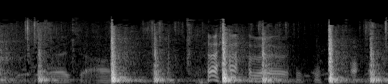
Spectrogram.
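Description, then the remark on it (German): Three heavy, sharp blows strike very sturdy window glass about a second apart as emergency responders smash in a window to reach an elderly woman inside, each a hard thud with a brief crack, while people keep talking underneath. “Das heißt, ihr müsst wahrscheinlich das Fenster einschlagen.”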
